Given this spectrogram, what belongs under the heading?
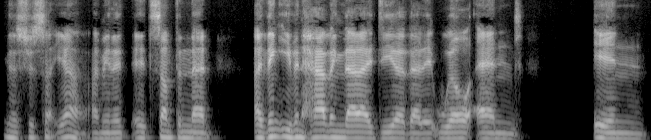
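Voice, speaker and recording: A man's voice: medium pitch, little pitch movement, normal speed, no room sound, studio quality. A young man hosting a podcast, asking long, loose questions with lots of you-knows. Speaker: podcast host. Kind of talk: casual interview chat.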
